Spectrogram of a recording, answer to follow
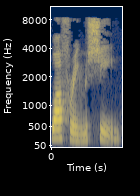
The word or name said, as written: wafering machine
